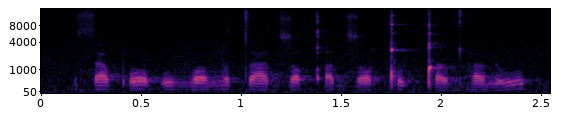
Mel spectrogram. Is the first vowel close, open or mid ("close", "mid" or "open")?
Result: open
